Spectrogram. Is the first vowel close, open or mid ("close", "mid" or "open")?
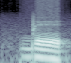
mid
